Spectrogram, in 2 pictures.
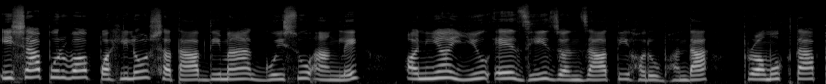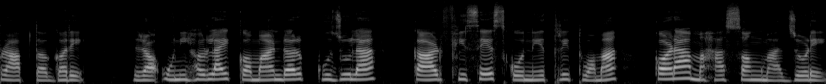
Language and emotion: Nepali, neutral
